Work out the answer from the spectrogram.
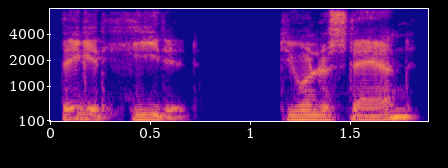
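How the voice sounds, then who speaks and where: Older male professor, played by a man: husky, very varied intonation, patient mentor with gentle wit, stage drama, slightly dull recording. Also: medium pitch, very animated, moderate pace. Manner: patient, explanatory, conversational. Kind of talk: staged reading of a science fiction play.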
